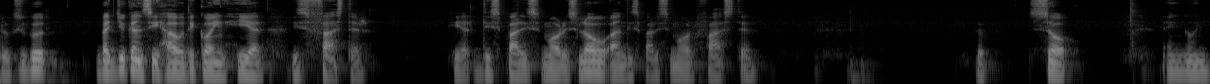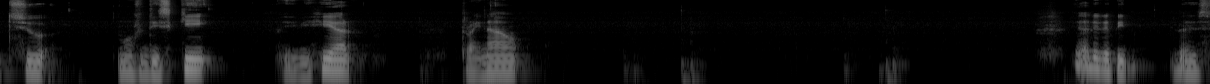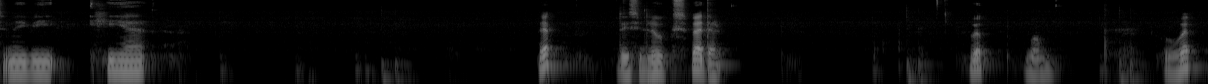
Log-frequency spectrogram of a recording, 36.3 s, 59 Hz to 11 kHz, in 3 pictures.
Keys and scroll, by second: 0.4 space, 8.5 space, 16.9 space, 18.8 space, 20.9 space, 28.0 space, 30.6 space, 33.2 space, 35.3 space.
